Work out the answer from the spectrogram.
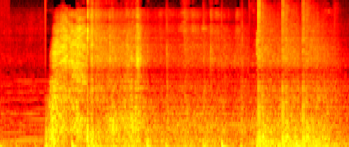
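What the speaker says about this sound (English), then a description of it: "Then another explosion." Explosions during the war in the Gaza Strip: a sudden heavy blast opens into a long rumbling roar with repeated thuds, followed by a second burst of booms near the end, loud and close with no voices.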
